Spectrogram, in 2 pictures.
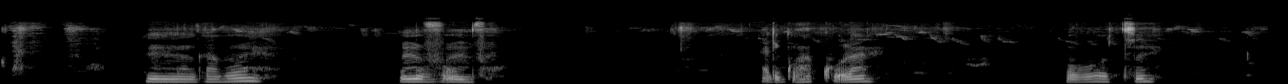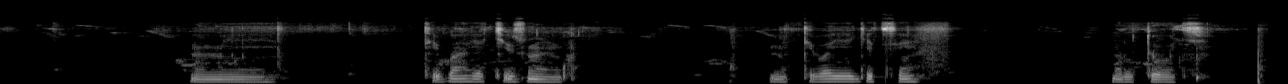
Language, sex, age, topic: Kinyarwanda, male, 50+, government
